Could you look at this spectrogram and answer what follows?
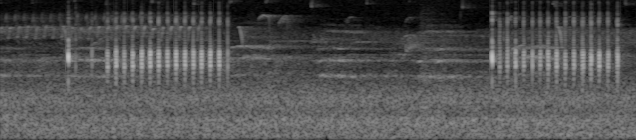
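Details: Blue jay rattling in two quick runs of a dozen or so even clicks each, separated by a pause with faint whistles from other birds.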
